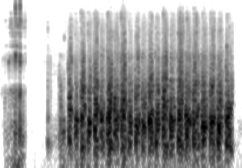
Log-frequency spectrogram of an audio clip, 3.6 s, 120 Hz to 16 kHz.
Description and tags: sip and mouth swish
Water sip with mouth swish. Recorded on RE-20 in treated room.
Thank you for using my sound for your project.
bar, drink, drinking, human, liquid, male, man, mouth, mouth-wash, sip, sipping, slurp, swish, swishing, water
